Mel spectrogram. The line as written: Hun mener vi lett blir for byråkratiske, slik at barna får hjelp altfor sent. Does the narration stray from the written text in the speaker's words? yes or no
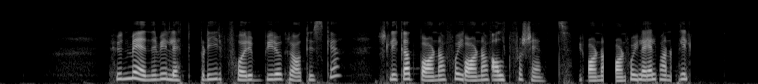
yes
